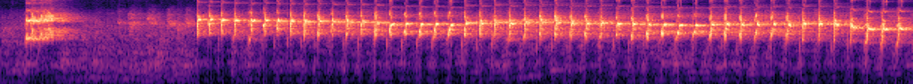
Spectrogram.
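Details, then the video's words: Lovebird sound used to coax a lovebird that has stopped singing: a sharp squeak, then a long rapid pulsing trill held steady for about five seconds. "pancingan burung lovebird macet bunyi"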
